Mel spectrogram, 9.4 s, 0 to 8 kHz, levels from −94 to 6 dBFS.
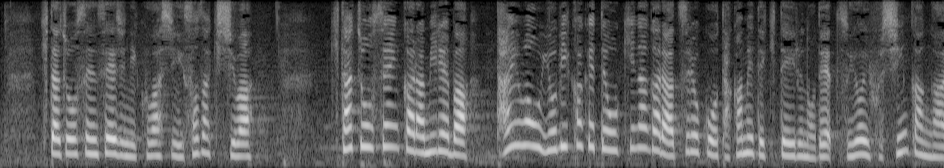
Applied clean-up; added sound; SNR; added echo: none; none; none; none.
